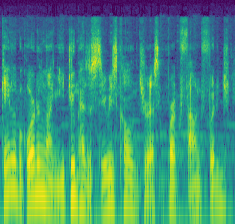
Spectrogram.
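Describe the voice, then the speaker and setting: A man delivers scripted video-essay narration with a casual, conversational feel. His voice sits at an average pitch, and he slips in wry, profane asides. Music plays softly behind him. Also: big pitch swings, fast talker. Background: background music.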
